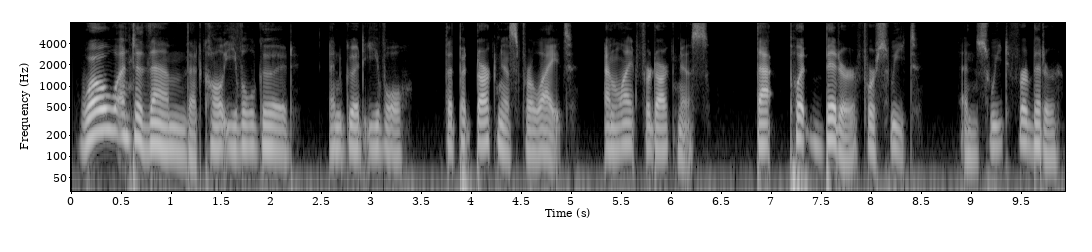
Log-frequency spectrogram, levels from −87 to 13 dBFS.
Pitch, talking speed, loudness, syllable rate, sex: 135 Hz, 170 wpm, -21 LUFS, 4.4 syllables/s, female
